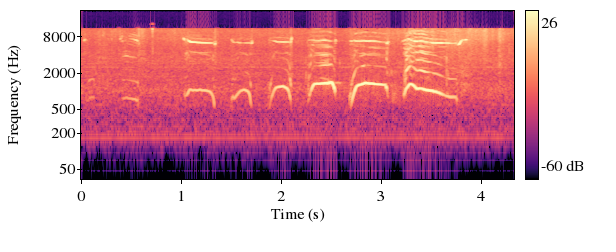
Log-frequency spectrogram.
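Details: Lurcher puppy, one of a Greyhound and Deerhound cross litter born May 15, 2010 in Houston, Texas, playing with its Scottish Deerhound dam; a run of high, arched whimpering squeals, about eight in four seconds, rising and growing louder.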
